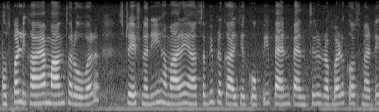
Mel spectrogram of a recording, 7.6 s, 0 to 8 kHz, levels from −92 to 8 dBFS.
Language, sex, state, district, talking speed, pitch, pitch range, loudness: Hindi, female, Haryana, Charkhi Dadri, 135 wpm, 235 Hz, 220-245 Hz, -18 LUFS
